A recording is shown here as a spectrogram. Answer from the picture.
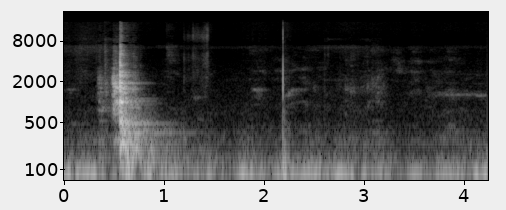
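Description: Close handling noise at a car engine's belt and pulley: a short scrape about half a second in, then a single sharp click a little after two seconds, over a low steady hum.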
